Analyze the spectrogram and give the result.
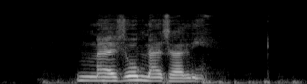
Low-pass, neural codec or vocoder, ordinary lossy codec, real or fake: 10.8 kHz; codec, 44.1 kHz, 1.7 kbps, Pupu-Codec; Opus, 64 kbps; fake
